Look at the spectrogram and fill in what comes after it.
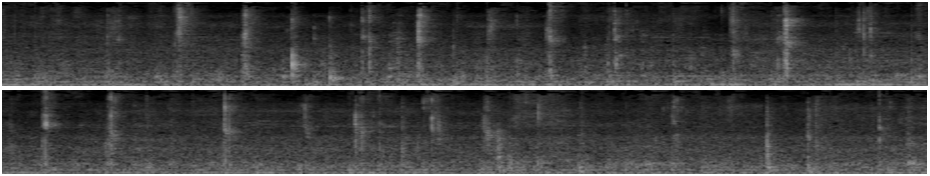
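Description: Close-up eating sounds of a man chewing mouthfuls of chicken biryani eaten by hand: wet chewing with sharp lip-smacking clicks, irregular, about one or two a second, over a low steady hum.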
